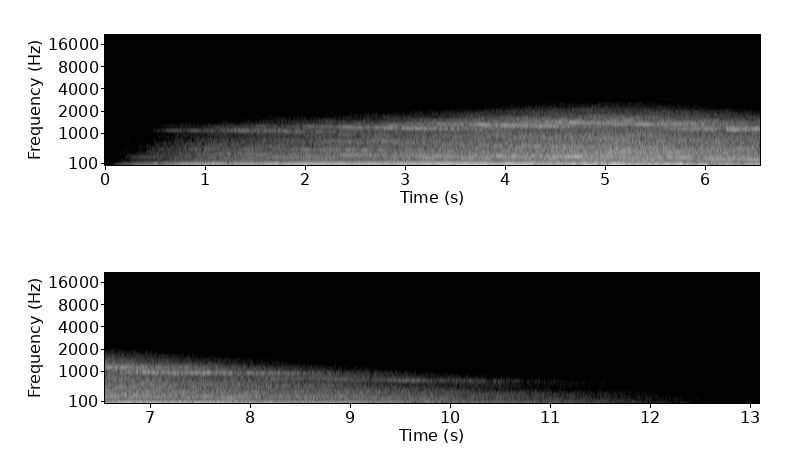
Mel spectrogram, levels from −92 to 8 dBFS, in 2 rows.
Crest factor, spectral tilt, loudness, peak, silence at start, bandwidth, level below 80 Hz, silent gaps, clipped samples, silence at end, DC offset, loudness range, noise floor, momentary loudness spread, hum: 16 dB; -7 dB/octave; -30 LUFS; -14 dBFS; 0.35 s; 2.1 kHz; -30 dBFS; none; under 0.1%; 3.2 s; under 0.1%; 18 LU; under -90 dBFS; 18 LU; none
